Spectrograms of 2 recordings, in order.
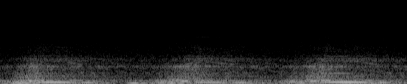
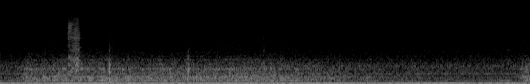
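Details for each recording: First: Low-mileage 2010 Jeep Patriot, 5-speed manual, collapsed clutch release bearing rattles with clutch up; here clutch held down, engine blipped three times, smooth and clean with no rattle, sounds fine. Needs a clutch kit. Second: 2010 Jeep Patriot, low mileage, 5-speed manual, at idle: low rough rumble appears as the clutch pedal is raised and goes away with the pedal held down; collapsed clutch release bearing in the gearbox, needs a clutch kit.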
